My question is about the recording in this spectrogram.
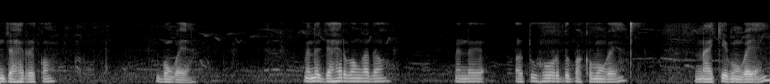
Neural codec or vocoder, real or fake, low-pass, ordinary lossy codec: vocoder, 44.1 kHz, 128 mel bands every 256 samples, BigVGAN v2; fake; 7.2 kHz; none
